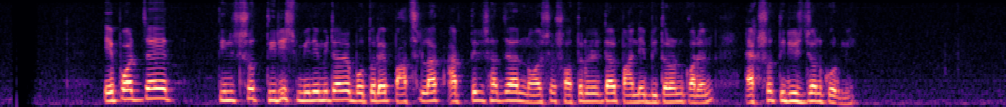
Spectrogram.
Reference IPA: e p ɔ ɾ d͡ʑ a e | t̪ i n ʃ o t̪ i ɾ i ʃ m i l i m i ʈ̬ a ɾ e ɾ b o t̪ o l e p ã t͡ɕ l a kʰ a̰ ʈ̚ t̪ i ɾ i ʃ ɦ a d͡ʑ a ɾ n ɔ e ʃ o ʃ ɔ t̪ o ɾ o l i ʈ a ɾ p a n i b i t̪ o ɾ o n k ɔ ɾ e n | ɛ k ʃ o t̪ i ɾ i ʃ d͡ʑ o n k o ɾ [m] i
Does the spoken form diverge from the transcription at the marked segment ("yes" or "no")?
no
